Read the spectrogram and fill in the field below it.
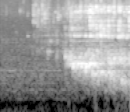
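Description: A glass of water tipped into a cooking pot for a Haitian dish of sweet potato and milk, a faint trickle that swells into a steady, close pouring splash after about a second.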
